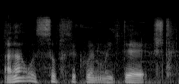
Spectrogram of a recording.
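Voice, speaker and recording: A British man with a deep, dark-toned voice talks casually to his viewers as a film vlogger. He rambles bluntly, with exasperation and dry sarcasm. There is faint noise behind him. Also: lively intonation, moderate pace, vocal fry. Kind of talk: casual opinionated film chat, rambling monologue.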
